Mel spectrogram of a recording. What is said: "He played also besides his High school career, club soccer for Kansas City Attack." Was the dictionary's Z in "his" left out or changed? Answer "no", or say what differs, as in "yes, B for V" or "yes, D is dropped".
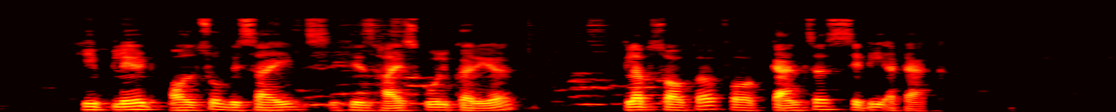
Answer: no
